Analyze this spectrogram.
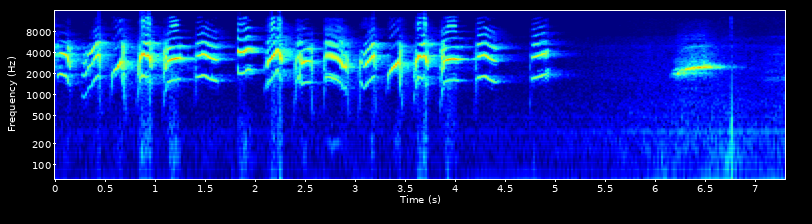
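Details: Parrot kept as a talking pet rattles off a quick string of roughly fifteen high, looping whistled chirps, pauses, then gives one softer drawn-out rising note.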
